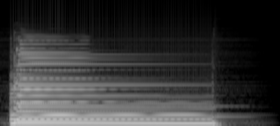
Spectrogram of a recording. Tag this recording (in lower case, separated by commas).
plucked string instrument, musical instrument, electric guitar, strum, guitar, music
